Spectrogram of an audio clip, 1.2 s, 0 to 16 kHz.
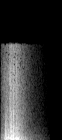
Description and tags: clothes drop 1
cloth, Clothes, drop, material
